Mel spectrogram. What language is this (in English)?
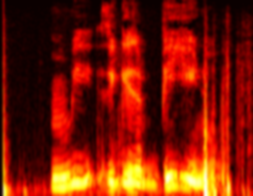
Kabyle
